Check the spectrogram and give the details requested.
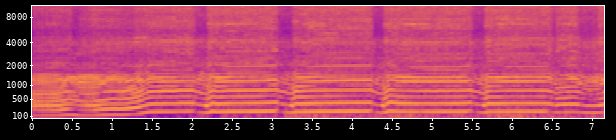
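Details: Rebuilt 1985 Yamaha YZ80 two-stroke on its first ride, warm: a crisp, ringing note climbs through the gears with a short dip at each shift and pulls clean and even. The silencer is not working well. Normal two-stroke running.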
